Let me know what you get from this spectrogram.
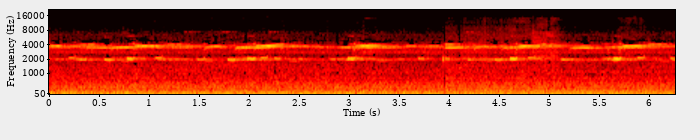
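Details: Chorus of frogs at Sandals: brief rising whistled chirps about once per second above a sustained high ringing drone, with a low steady rumble beneath and loudness swelling slightly midway.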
